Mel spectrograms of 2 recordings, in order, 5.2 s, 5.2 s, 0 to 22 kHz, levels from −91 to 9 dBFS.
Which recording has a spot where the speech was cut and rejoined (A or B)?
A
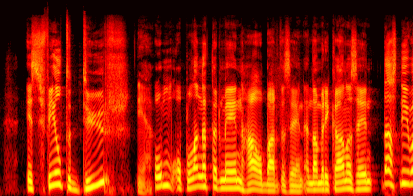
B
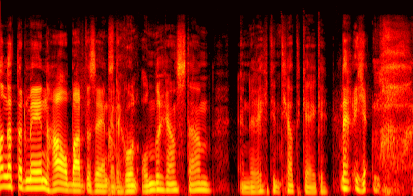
B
